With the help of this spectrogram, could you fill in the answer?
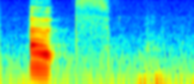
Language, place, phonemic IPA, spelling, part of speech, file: English, California, /oʊts/, oats, noun, En-us-oats.ogg
- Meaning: 1. plural of oat 2. A mass of oat plants (genus Avena, especially Avena sativa) 3. Seeds of an oat plant, especially prepared as food 4. Sexual intercourse, sexual satisfaction; semen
